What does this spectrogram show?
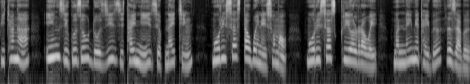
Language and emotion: Bodo, neutral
